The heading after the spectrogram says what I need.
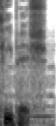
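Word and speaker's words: Țepeș: was Vlad the Impaler Vlad Dees pronounced tepish determined not to be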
